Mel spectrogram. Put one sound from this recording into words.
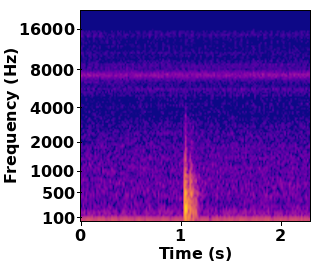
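A short click sounds as a piece moves in an online chess game.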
